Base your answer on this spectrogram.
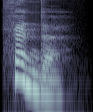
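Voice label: "fender", English, British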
